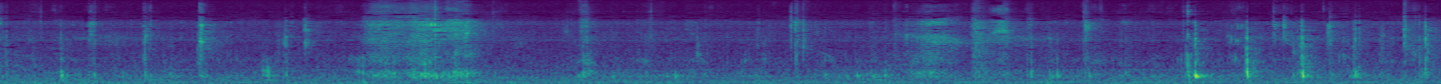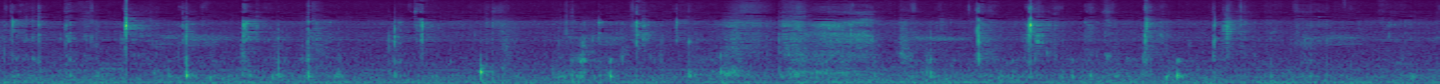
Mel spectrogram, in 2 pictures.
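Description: Close-miked eating of braised meat on the bone: wet chewing with many short mouth clicks and smacks, and one longer, louder noise about two and a half seconds in.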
